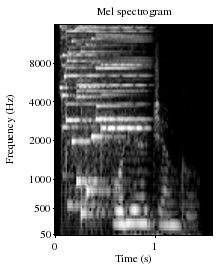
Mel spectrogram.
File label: space technology button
